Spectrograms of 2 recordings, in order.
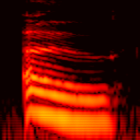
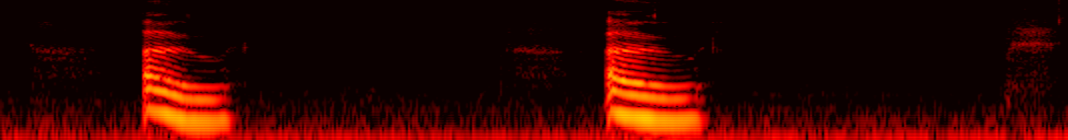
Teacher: The shape the mouth makes changes from the beginning of the sound to the end. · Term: diphthong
